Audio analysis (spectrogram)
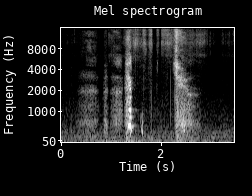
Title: Stifled sneezes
